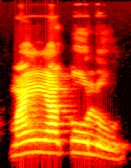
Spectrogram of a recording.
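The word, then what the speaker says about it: مَن يَقُولُ: Nah, yang man yaakulu dibaca may yaakulu.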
